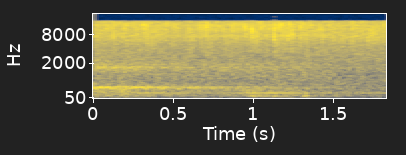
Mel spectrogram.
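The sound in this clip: Heavy torrential rain pours at night in a continuous, dense hiss with no breaks, steady in loudness throughout, while a faint low sustained tone runs beneath the downpour.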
